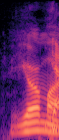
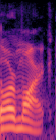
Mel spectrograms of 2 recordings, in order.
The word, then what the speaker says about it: Yormark: Yormark. Yes, yep. Yormark.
